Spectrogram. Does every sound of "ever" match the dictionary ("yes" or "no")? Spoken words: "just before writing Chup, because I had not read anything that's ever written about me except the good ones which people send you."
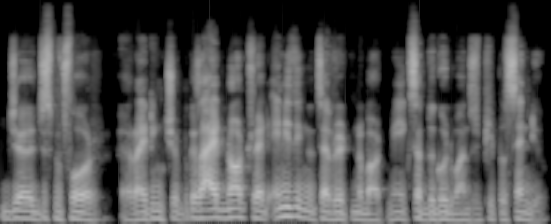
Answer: no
